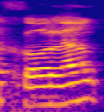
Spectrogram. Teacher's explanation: ada qaf sukun terletak di tengah-tengah kalimat, dibaca qalqalah sughra, tipis kecil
